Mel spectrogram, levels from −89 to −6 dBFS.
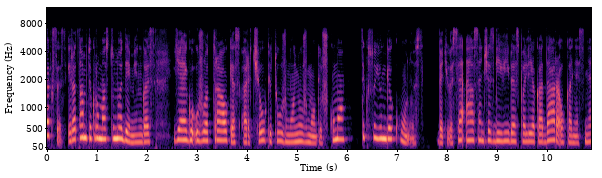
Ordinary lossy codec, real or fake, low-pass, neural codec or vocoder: MP3, 96 kbps; fake; 7.2 kHz; codec, 16 kHz, 8 kbps, FunCodec, trained on LibriTTS, 25 frames a second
